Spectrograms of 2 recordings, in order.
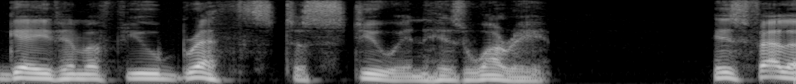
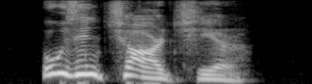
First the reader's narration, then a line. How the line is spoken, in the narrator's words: Vic snapped at him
